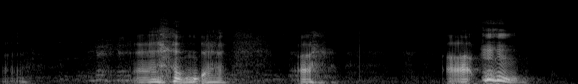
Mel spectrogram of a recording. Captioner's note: audience chuckles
